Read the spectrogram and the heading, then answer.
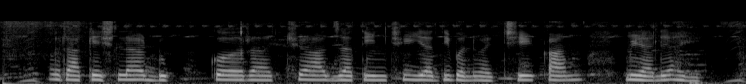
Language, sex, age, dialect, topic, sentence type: Marathi, female, 25-30, Varhadi, agriculture, statement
